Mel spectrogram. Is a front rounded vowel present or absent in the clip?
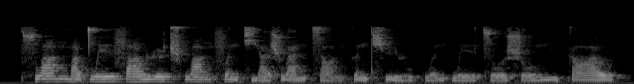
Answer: present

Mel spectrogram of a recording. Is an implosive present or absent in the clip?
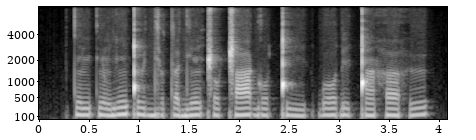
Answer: present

